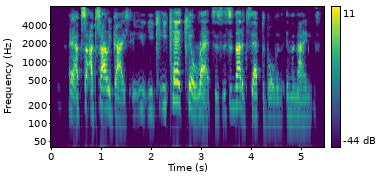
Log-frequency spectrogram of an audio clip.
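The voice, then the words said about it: Woody Allen impression. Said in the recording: “in a Woody Allen voice”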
